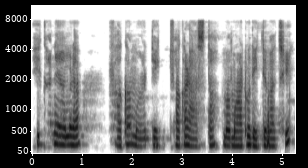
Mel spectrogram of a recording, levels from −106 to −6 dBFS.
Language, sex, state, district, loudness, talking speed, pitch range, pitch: Bengali, female, West Bengal, Jhargram, -20 LUFS, 125 wpm, 175-205 Hz, 185 Hz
